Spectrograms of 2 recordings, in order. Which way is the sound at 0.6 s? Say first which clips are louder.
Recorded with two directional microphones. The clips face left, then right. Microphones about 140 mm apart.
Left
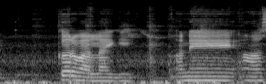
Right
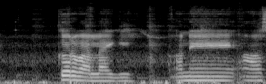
Right 5 dB; 35° right (ahead or behind).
